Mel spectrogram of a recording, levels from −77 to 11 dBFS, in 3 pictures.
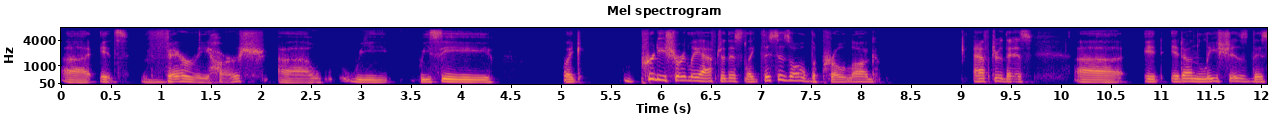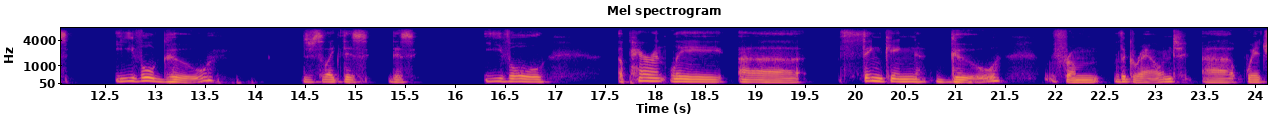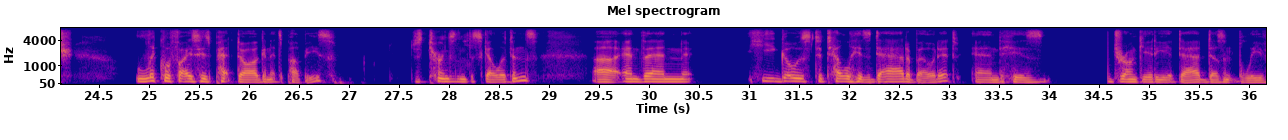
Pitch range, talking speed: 110-140 Hz, 120 wpm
